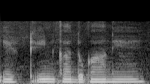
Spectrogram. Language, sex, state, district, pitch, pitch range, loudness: Hindi, male, Tripura, Dhalai, 120 Hz, 115-120 Hz, -18 LUFS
